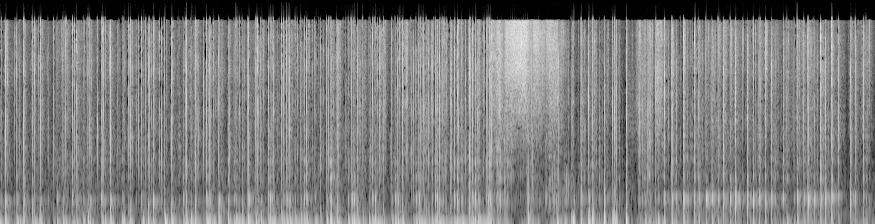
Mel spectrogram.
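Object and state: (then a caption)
Paperback book tapped. A hand-sized, solid paperback book with paper pages and a glossy card cover is held up and tapped fast with fingertips and nails on the cover and pages. The result is a dense, continuous stream of short, dry, low thumping taps with almost no ring. A brief bright, scratchy rustle breaks in around the middle before the rapid tapping resumes.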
